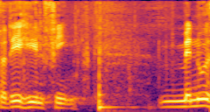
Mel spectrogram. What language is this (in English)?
Danish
